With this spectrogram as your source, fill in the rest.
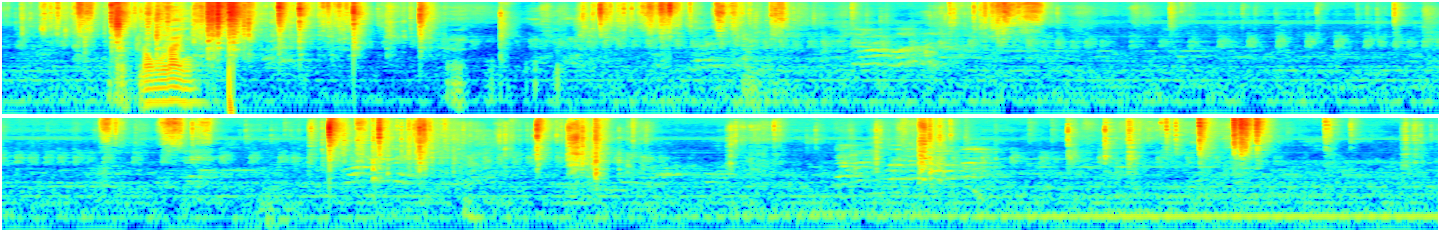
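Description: Wooden rods clack and rattle against each other as a hand moves them.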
